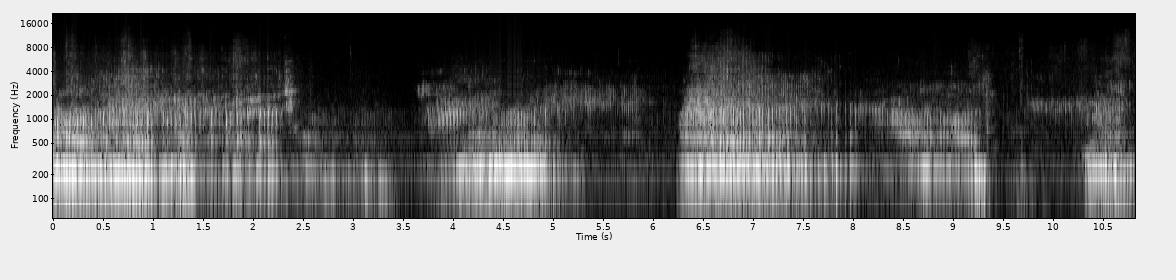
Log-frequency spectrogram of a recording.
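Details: Long, throaty roaring bellows from an American bison, each lasting two to three seconds and separated by quieter, breathy pauses, with four bouts heard in turn.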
